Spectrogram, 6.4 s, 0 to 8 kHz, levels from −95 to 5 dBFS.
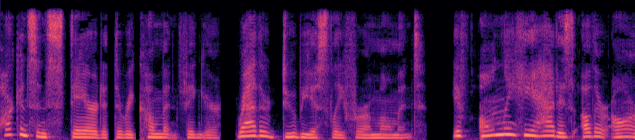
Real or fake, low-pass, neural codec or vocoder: real; 7.2 kHz; none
